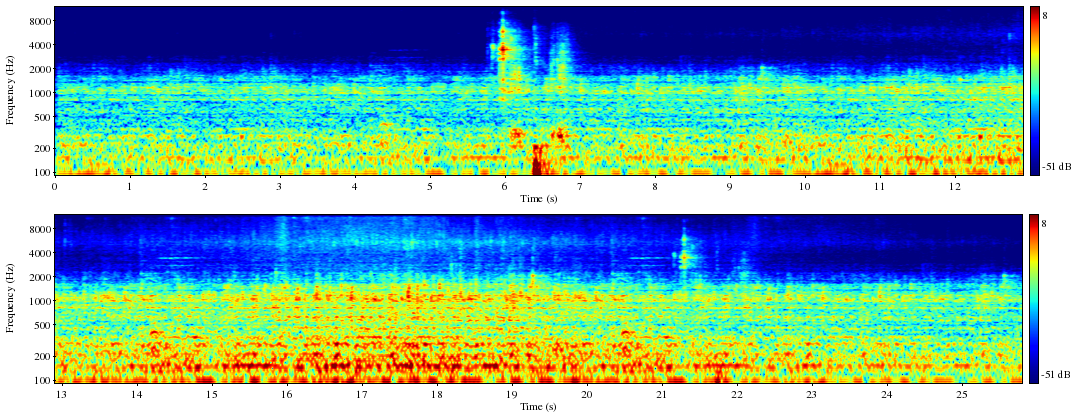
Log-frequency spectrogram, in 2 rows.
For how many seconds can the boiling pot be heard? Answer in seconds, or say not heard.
26 s.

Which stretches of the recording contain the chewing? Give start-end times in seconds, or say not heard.
5.8-6.9, 21.1-22.2.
